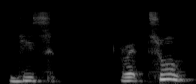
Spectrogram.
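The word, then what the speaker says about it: ישרצו: La palabra produzcan en el diccionario Strong H8318 se describe como polular o abundar y en hebreo se pronuncia yisretzu y tiene que ver con abundancia del mundo marino y del mundo de las aves en el cielo.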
